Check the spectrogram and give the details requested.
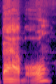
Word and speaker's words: Babel: The Tower of Babel or the Tower of Babel, depending on what side of the Atlantic you're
